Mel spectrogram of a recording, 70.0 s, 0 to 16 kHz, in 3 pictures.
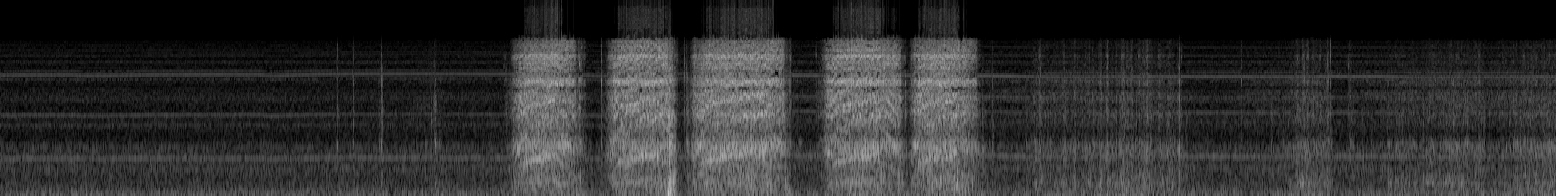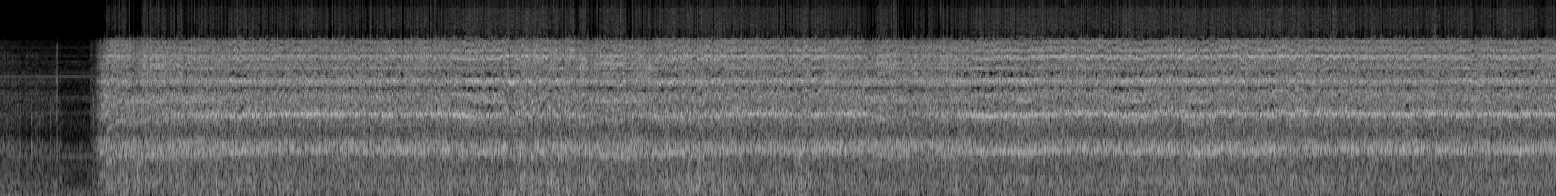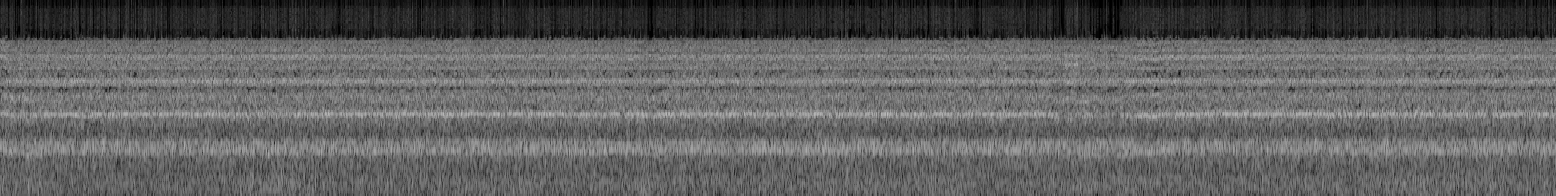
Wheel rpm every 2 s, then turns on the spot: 0, 0, 0, 20, 90, 110, 100, 40, 10, 0, 10, 20, 120, 230, 230, 220, 220, 230, 230, 220, 220, 230, 230, 230, 230, 230, 240, 230, 230, 230, 230, 230, 230, 230, 230.
14-18 20-24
